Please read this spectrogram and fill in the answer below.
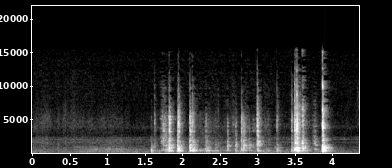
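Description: Rustling and light scraping of a wool coat's fabric being handled as a sewing thread is drawn through it by hand. It begins about one and a half seconds in, in short irregular scrapes, and is loudest near the end.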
